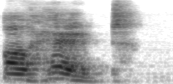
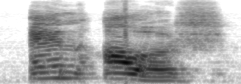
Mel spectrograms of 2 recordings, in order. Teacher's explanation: लेकिन जब हमने बात की हैट की, तो इसके अंदर एच क्या है, वो साइलेंट नहीं है, वो क्लियरली सुनाई दे रहा है।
